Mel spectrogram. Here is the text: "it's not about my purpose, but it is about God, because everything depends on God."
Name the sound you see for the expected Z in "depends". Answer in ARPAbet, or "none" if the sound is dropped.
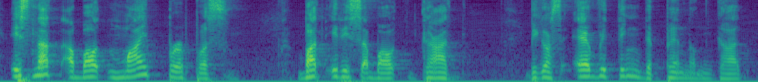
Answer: none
